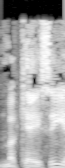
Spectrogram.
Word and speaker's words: Mukasey: I guess he'd pronounce it Mukasey. It's M-U-K-A-S-E-Y. Looks like Mukasey to me.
